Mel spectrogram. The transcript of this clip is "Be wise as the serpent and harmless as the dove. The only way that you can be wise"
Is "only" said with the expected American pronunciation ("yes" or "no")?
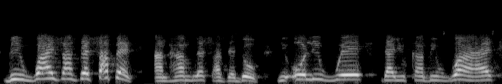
yes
